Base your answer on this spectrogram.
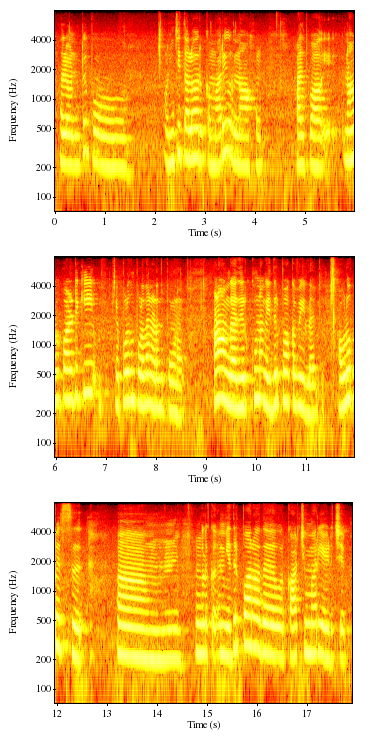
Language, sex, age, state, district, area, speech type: Tamil, female, 30-45, Tamil Nadu, Mayiladuthurai, urban, spontaneous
